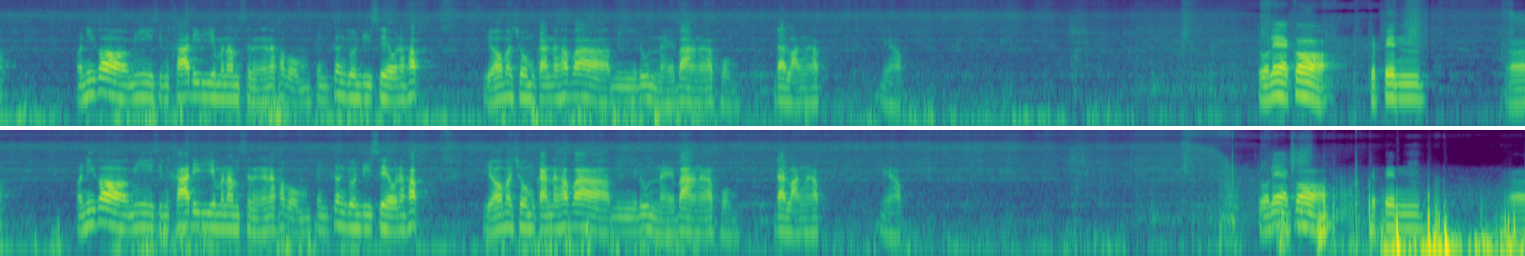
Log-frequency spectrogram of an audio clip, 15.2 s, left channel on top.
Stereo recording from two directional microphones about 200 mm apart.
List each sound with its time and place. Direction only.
0.8 s speech: 10° right (ahead or behind)
12.5 s speech: 15° left (ahead or behind)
